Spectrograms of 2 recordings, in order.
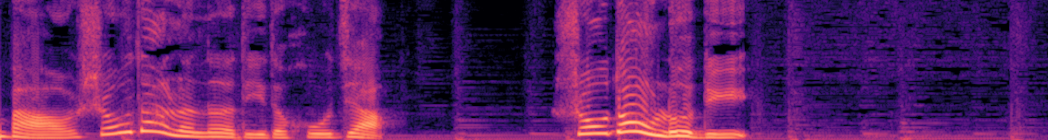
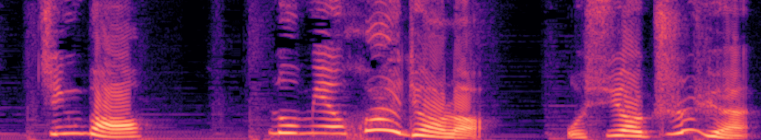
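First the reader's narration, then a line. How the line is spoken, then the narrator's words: Radio call. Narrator (Chinese): 乐迪呼叫总部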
